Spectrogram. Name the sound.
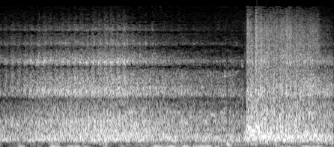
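gunfire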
